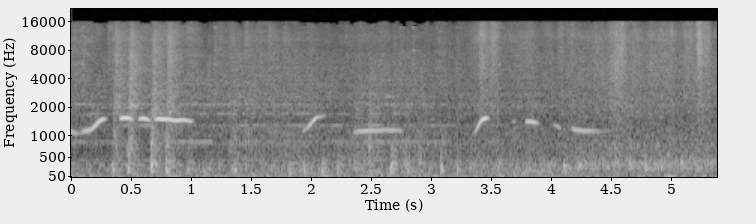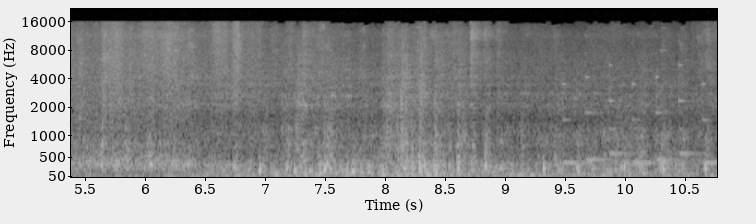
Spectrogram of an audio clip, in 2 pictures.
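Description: Passenger train coach running, a steady rumble with wheels clacking over rail joints. A man whistles a short tune over it for the first four seconds or so.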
